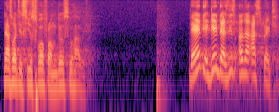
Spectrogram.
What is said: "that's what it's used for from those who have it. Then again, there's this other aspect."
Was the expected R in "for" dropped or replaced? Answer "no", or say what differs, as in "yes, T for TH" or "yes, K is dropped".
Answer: yes, L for R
